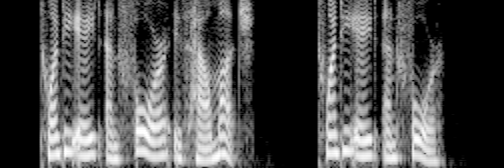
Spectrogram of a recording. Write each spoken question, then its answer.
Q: 28 and 4 is how much? 28 and 4.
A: 32.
